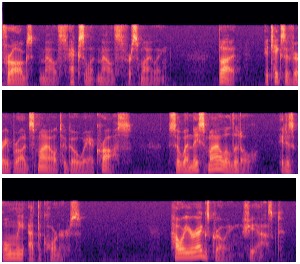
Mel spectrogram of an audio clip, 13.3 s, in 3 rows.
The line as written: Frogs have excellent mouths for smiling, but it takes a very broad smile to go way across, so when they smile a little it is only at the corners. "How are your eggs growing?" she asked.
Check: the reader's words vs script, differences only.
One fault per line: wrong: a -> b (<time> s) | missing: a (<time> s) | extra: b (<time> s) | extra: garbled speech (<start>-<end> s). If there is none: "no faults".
wrong: have -> mouths (0.6 s)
